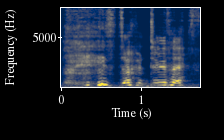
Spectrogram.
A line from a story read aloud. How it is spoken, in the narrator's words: I sobbed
